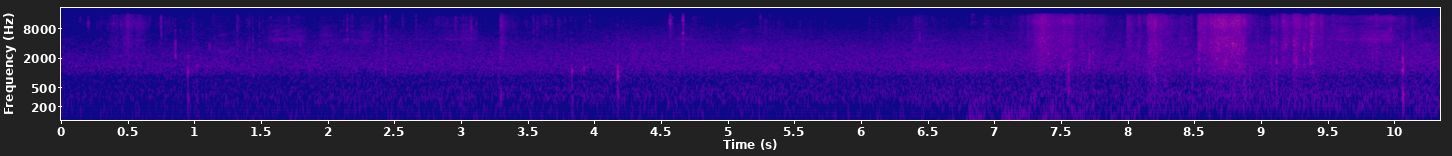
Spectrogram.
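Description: Footsteps crunching and rustling through dry leaf litter and low shrubs, starting about six and a half seconds in and growing louder. Before that there are only a few faint ticks and rustles.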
